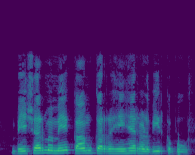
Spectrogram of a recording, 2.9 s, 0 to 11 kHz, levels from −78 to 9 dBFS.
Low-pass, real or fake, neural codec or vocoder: 7.2 kHz; real; none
